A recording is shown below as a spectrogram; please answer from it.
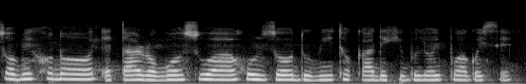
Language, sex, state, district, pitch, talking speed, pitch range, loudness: Assamese, female, Assam, Kamrup Metropolitan, 215 Hz, 100 wpm, 205-230 Hz, -14 LUFS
